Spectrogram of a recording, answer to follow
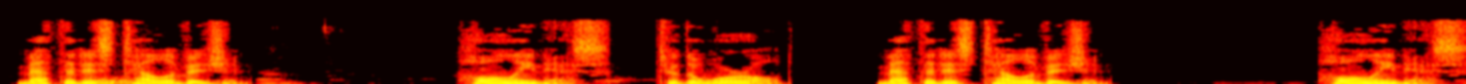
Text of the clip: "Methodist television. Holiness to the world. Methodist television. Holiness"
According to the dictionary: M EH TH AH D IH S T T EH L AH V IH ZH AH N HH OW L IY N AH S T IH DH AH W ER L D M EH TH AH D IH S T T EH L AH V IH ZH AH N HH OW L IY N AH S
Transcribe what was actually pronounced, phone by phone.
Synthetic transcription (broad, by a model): M EH TH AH D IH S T T EH L AH V IH ZH AH N HH OW L IY N AH S T IH DH AH W ER L D M EH TH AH D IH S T T EH L AH V IH ZH AH N HH OW L IY N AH S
